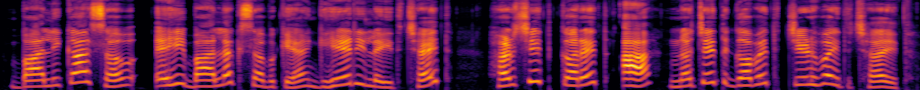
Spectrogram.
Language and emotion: Maithili, neutral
